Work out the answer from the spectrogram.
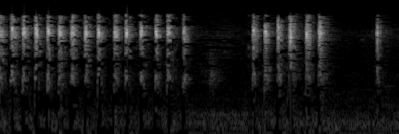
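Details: Sparrows in a fight give a quick series of about a dozen sharp, high chirps. After a pause come a shorter burst of six or seven chirps and then one last chirp. The recording is meant for training songbirds.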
